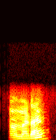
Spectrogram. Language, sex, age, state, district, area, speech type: Tamil, male, 18-30, Tamil Nadu, Nagapattinam, urban, conversation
